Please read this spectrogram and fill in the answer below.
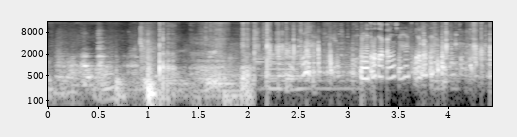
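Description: Men grunting with effort as they lift a heavy metal battery cabinet onto a steel wall bracket, with a sharp knock of metal on metal about a second in and lighter clatter as it settles.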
